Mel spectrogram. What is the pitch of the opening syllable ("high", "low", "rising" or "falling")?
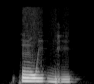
high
